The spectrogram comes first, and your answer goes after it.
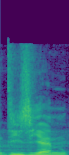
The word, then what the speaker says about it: dixième: Et un dixième qu'on écrit X mais qu'on prononce Z.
